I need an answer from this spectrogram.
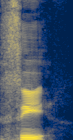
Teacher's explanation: இந்த ஒலியை எழுப்பும்போது எந்த அதிர்வும் ஏற்படுவதில்லை. இது 's', மற்றும் 'see' என்பது ஓர் உதாரணச் சொல்.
